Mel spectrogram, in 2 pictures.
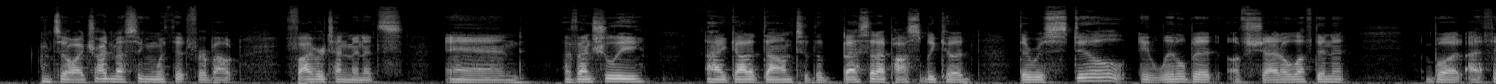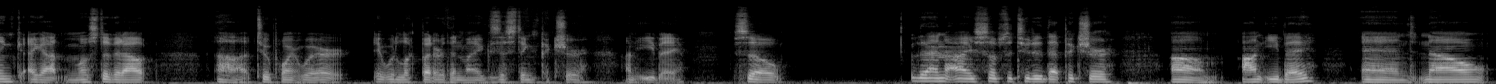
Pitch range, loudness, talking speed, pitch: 100-120 Hz, -26 LUFS, 145 wpm, 110 Hz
